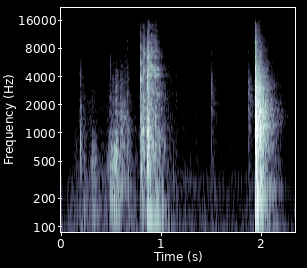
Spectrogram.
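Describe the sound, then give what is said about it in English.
A judge's gavel knocks a few times, soft wooden taps at first, then one sharper, louder rap standing alone in near silence. “I thought my gavel was within reach. Well, since you're a judge, if you knock, it counts.”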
